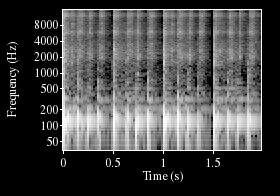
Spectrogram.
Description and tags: Pandeiro de couro (leather tambourine)
Brazilian samba with leather tambourine.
